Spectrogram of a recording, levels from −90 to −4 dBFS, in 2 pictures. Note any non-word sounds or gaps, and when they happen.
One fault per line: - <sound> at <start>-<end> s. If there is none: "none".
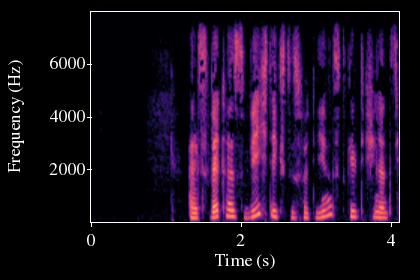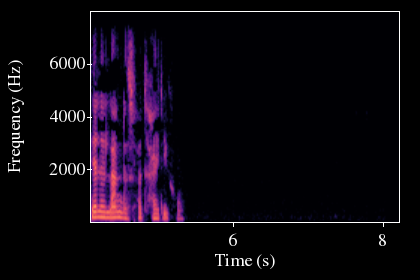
none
